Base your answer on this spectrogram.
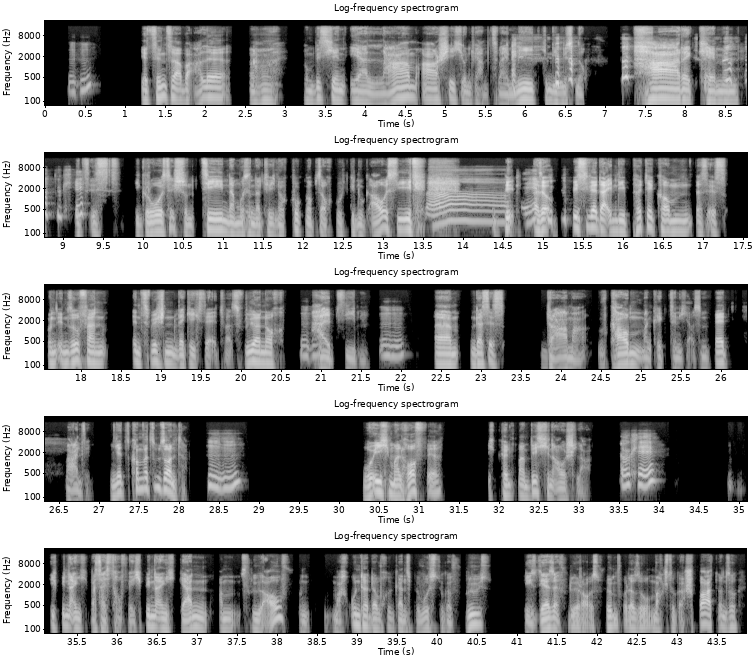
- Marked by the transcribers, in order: laugh; laughing while speaking: "Okay"; drawn out: "Ah"; chuckle; laugh
- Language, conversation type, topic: German, podcast, Wie beginnt bei euch typischerweise ein Sonntagmorgen?
- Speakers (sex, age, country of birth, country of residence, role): female, 45-49, Germany, Germany, host; male, 50-54, Germany, Germany, guest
